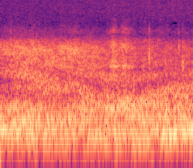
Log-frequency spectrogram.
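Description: A propeller airplane engine roars steadily and loudly throughout as the plane departs, a continuous broadband drone used as a sound effect in a comedic radio play.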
